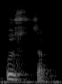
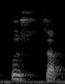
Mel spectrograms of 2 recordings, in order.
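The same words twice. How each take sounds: First: पुस्तक repeated softly, short स then a full त; repeated model. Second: पुस्तक said softly, short स then a full त; model pronunciation. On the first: Teacher repeats पुस्तक for the class. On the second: Teacher models पुस्तक for the children. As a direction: say पुस्तक quietly and clearly. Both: Shown as a demonstration. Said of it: "इसका उच्चारण कैसे करेंगे?".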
